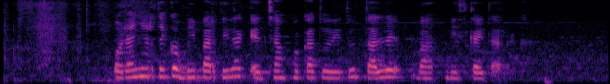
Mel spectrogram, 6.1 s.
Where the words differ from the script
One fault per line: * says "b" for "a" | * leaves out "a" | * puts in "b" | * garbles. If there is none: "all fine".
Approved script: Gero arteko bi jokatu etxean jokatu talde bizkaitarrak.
* says "Orain" for "Gero"
* says "partidak" for "jokatu"
* puts in "ditu"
